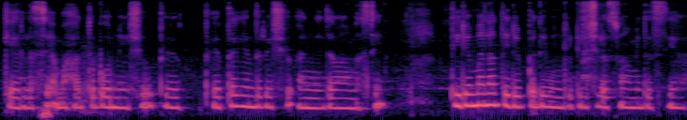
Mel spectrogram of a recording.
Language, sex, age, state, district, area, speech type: Sanskrit, female, 18-30, Kerala, Thrissur, rural, spontaneous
